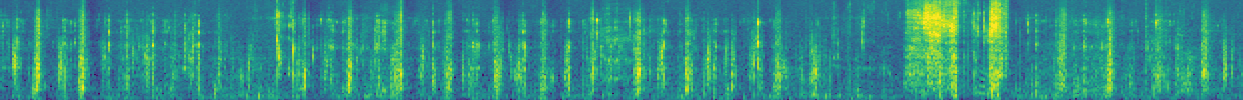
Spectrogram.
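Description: Close-miked chewing of spicy beef-brisket yakisoba with thick glass noodles, with many small wet mouth clicks. About nine seconds in there is a hissing sound lasting about a second.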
